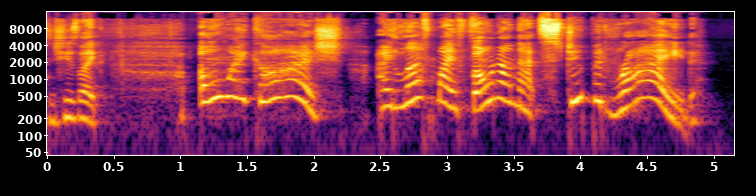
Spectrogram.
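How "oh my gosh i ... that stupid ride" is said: mock alarmed, panicked, very high yell. Retelling a woman on a ride who lost her phone: imitating a panicked yell. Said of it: "yells to the rest of her family".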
